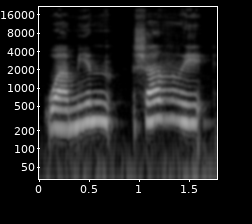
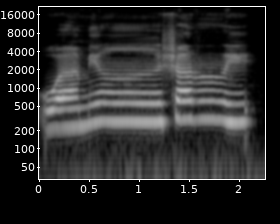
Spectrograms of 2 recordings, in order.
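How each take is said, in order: First: The n is a clear, full n sound. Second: The n is a hidden, nasal ng sound. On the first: The speaker calls it wrong. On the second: The speaker calls it right. "ketika dibaca nunnya jadi eng"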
